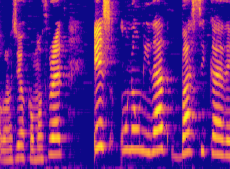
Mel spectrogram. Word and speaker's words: threads: Mucha gente dice threads, un montón de pronunciaciones, pero la pronunciación correcta es threads, ¿sí? Porque siempre se hace la duda de cómo pronuncio Luisina. Bueno, en este caso es threads, ¿ok?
